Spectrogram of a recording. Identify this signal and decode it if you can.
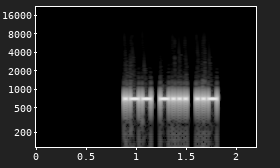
Morse code, heard as a keyed tone, about 40 wpm, 700 Hz. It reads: WBU
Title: USA Call Sign Postfixes - 3 Letters 40wpm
